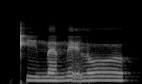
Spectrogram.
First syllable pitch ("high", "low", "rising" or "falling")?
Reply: low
